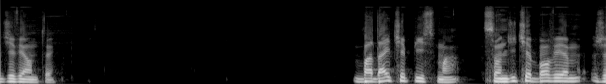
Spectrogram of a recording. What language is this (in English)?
Polish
